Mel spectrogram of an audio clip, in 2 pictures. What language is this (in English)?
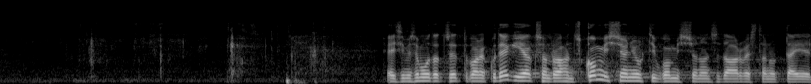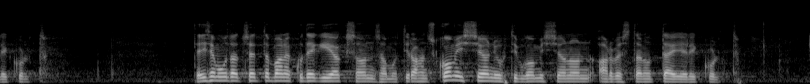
Estonian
